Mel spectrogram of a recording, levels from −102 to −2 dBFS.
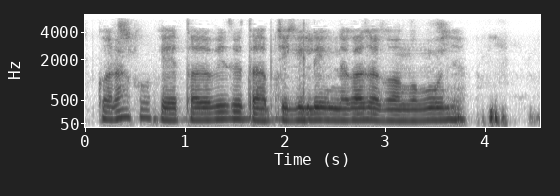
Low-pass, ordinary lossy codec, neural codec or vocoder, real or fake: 5.4 kHz; MP3, 48 kbps; codec, 16 kHz in and 24 kHz out, 1 kbps, XY-Tokenizer; fake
